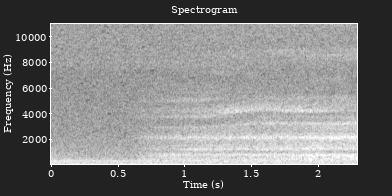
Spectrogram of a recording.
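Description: Faint, slow in-breath through the nose, growing louder through the second half.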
